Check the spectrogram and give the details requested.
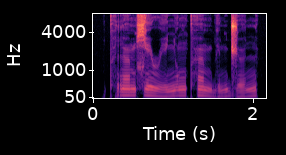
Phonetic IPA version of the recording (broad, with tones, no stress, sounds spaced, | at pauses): pʰ r œ̃˥ m ɕ e˥˩ ɹ e˧ ɲ o˥ ŋ pʰ œ̃˥˩ m b e˩˥ m d͡ʒ œ˩˥ n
